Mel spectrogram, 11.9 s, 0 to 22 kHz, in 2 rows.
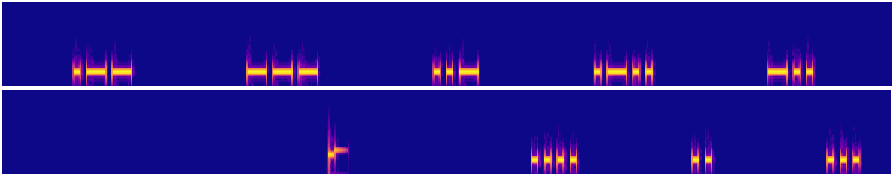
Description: Morse code, heard as a keyed tone, about 28 wpm, spaced as for 10 wpm, 690 Hz. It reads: WOULD HIS
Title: 6x Character Spacing - Top 300 Words - 28wpm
